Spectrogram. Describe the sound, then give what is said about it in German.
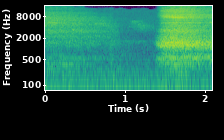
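A long, airy breath: a softer exhale fading out, then a sudden loud, hissing inhalation filling the last half second. No speech. “Ich muss kurz atmen, kurz...”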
